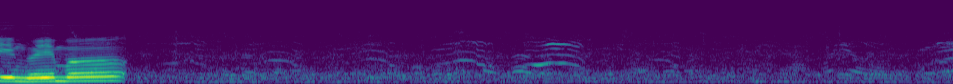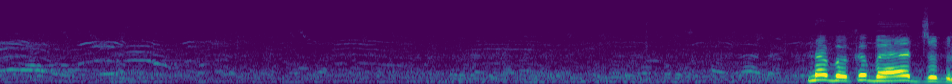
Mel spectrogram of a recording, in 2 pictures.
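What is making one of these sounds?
People murmur softly in the background.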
